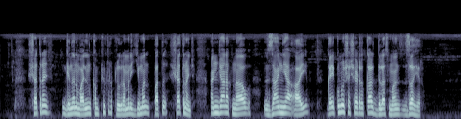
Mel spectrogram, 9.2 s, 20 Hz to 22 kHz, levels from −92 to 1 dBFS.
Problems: none marked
